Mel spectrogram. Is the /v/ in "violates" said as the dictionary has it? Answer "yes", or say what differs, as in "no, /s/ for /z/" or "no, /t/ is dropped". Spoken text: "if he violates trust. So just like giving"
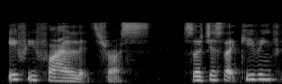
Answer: no, /f/ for /v/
